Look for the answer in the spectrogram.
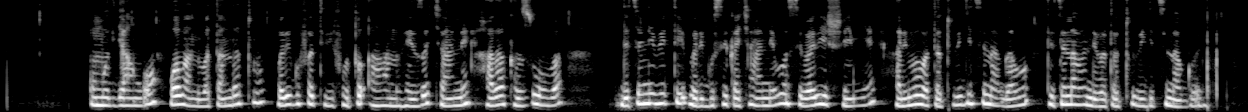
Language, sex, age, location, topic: Kinyarwanda, female, 18-24, Kigali, health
